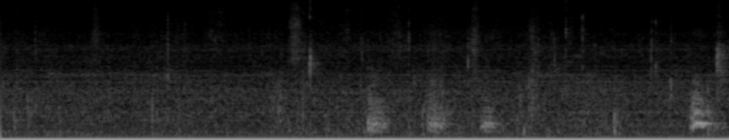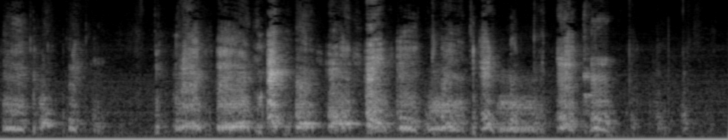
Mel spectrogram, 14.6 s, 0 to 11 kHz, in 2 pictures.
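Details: Shiba Inu puppy, 38 days old, kept indoors, playing with a small toy and dancing around with it. A quiet first half, then a dense run of soft, gruff growls and short yips in rapid uneven bursts.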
